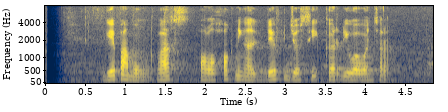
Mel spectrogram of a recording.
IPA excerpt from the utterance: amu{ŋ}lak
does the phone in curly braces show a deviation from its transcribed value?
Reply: no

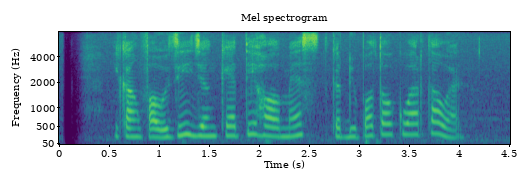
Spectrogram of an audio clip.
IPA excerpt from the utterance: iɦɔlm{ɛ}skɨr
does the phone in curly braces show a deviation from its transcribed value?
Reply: no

